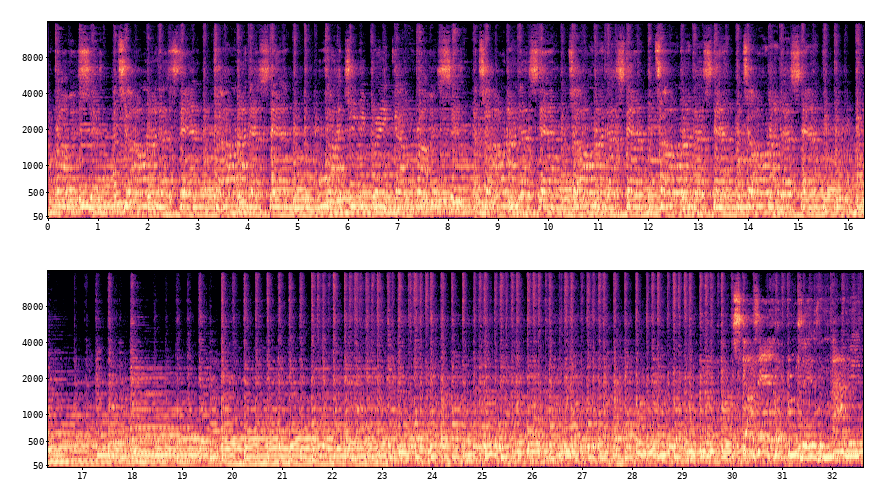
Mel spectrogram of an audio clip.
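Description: Two acoustic guitars strummed together in a live rock song, with a steady rhythm. The sound thins out briefly about sixteen seconds in, then comes back with denser, busier strumming.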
